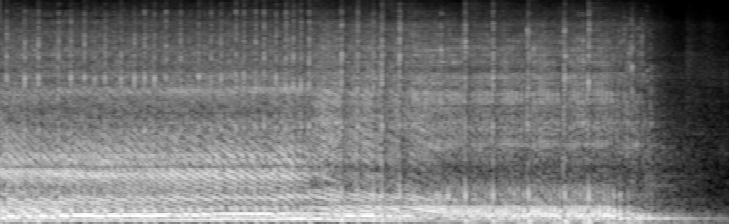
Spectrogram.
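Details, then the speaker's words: Bolat Atak two-stroke brush cutter that ran last year but not this year, now running: high, steady two-stroke buzz held at full throttle, then dying away as it shuts off; engine running properly. "Evet, motor çalıştı. Gaza basılıydı böyle."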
